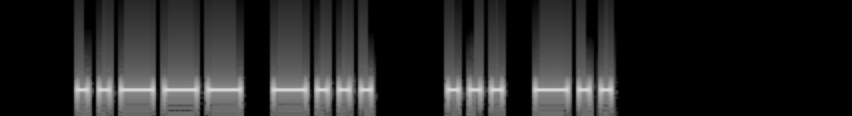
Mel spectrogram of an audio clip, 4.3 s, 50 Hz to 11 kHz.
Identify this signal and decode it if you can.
Morse code, heard as a keyed tone, about 22 wpm, 700 Hz. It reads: 2B SD
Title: Field Day Exchanges Encore - 22wpm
